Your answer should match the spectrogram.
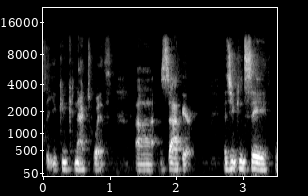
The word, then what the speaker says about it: Zapier: and for those of you that were wondering zapier Rimes was happier and that's how you pronounce it so zapier allows you to connect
